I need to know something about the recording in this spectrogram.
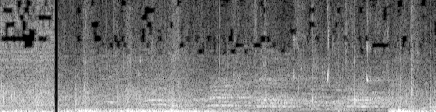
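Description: A handball bouncing on an indoor court, with short knocks and players' calls over the hum of a sports hall. The sound changes abruptly about half a second in and again near the end.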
